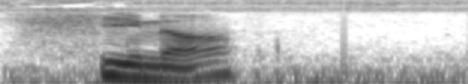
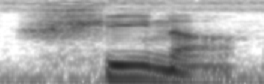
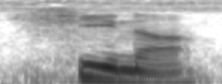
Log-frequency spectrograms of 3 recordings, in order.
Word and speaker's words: China: would pronounce these words China, Chemie. If you find yourself in southern Bavaria or in Austria, a lot of people will pronounce it with a hard K. China, Chemie.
